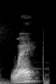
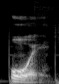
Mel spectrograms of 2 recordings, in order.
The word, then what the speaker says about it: 외: The formula is o and plus e, but sounds like we. Important thing is that don't say oi. Start with o, glide forward, but stop just before you reach e.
